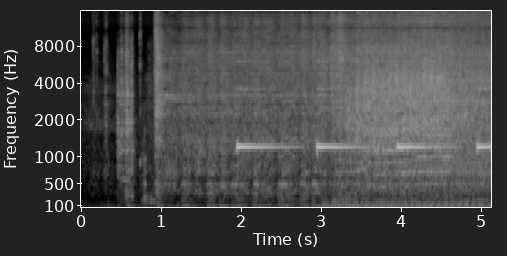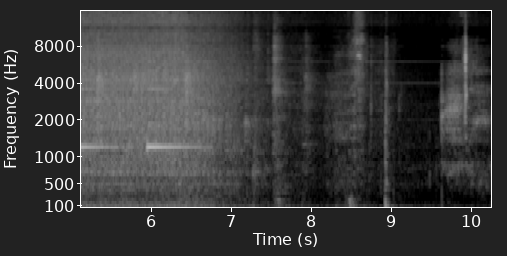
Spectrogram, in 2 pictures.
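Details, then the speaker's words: 2.0T Audi flex fuel first start after intake manifold gasket replacement: starter churns about four beats a second for roughly five seconds with a chime overhead; slow to catch, owner suspects fuel still reaching the engine. "Okay, that sounded a little weird. I know it was trying to get some gas to it. That's why it was taking forever."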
